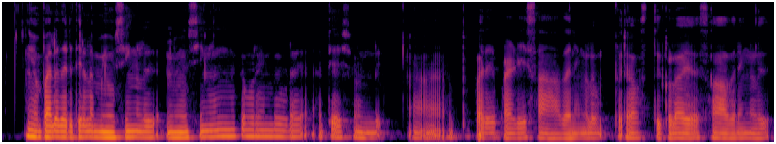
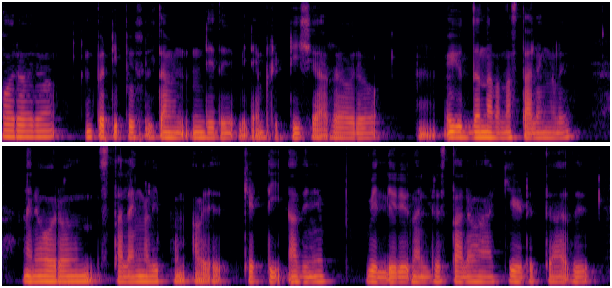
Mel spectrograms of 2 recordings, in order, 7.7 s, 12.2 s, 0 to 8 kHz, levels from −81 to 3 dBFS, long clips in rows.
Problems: low volume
